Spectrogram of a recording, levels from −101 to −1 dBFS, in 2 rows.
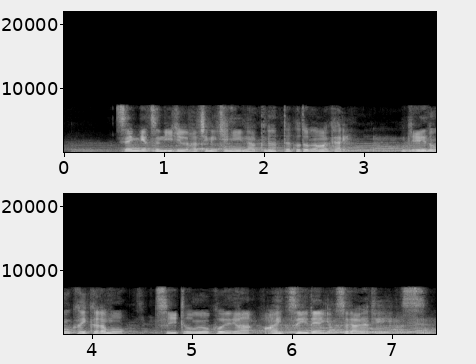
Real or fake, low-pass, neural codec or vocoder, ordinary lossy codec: fake; 7.2 kHz; codec, 16 kHz in and 24 kHz out, 1.1 kbps, FireRedTTS-2 codec; AAC, 48 kbps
